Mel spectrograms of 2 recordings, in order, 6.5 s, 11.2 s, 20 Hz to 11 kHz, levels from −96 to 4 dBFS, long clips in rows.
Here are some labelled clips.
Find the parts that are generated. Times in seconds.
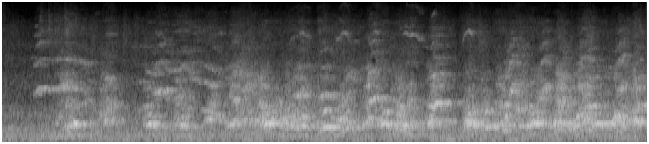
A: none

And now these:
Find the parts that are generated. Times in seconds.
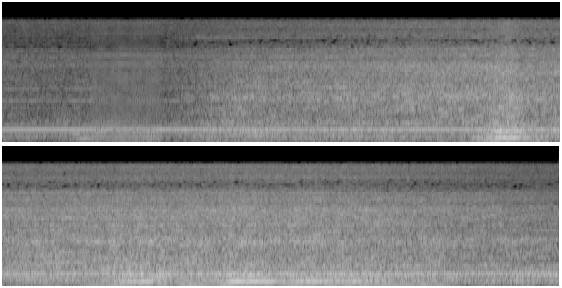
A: 0.9-1.6 (vocoder, WaveNeXt)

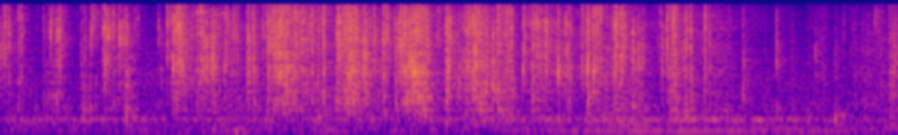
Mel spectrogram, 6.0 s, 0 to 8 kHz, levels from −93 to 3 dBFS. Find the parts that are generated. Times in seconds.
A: none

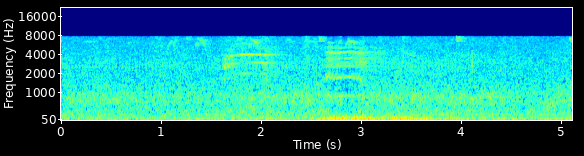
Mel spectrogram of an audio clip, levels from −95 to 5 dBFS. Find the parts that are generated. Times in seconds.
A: none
